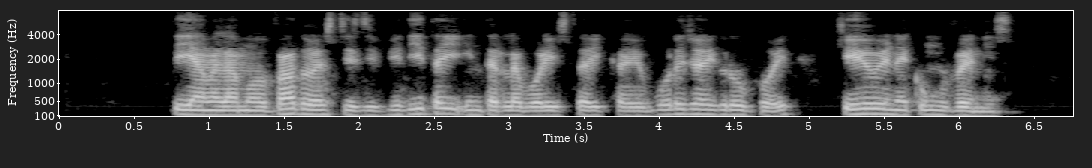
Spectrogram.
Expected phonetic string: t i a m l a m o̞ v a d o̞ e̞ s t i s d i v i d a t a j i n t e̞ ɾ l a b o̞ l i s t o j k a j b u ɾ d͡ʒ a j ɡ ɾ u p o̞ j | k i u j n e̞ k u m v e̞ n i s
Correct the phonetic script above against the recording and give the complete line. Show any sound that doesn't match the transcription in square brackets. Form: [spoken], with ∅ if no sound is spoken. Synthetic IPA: t i a m l a m o̞ v a d o̞ e̞ s t i s d i v i d [i] t a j i n t e̞ ɾ l a b o̞ [ɾ] i s t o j k a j b u ɾ d͡ʒ a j ɡ ɾ u p o̞ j | k i u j n e̞ k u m v e̞ n i s

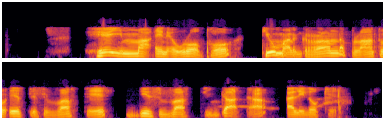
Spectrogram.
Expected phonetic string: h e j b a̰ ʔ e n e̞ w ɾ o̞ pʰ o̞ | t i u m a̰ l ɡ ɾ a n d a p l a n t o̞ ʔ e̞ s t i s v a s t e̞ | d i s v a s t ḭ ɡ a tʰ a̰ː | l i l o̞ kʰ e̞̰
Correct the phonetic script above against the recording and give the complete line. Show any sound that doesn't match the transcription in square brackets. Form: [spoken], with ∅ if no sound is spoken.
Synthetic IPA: h e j [m] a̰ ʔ e n e̞ w ɾ o̞ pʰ o̞ | t i u m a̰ l ɡ ɾ a n d a p l a n t o̞ ʔ e̞ s t i s v a s t e̞ | d i s v a s t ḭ ɡ a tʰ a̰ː | l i l o̞ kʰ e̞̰

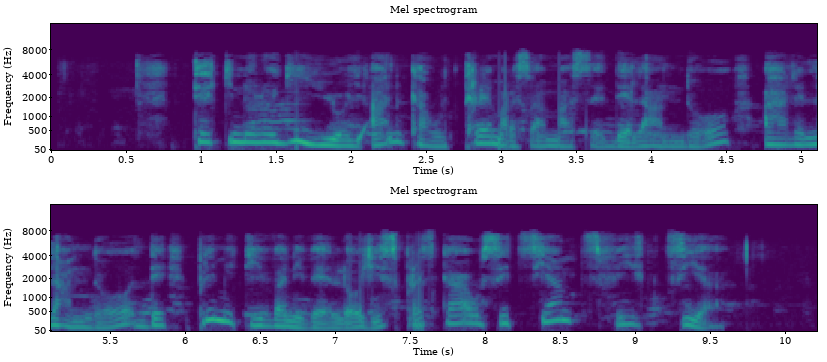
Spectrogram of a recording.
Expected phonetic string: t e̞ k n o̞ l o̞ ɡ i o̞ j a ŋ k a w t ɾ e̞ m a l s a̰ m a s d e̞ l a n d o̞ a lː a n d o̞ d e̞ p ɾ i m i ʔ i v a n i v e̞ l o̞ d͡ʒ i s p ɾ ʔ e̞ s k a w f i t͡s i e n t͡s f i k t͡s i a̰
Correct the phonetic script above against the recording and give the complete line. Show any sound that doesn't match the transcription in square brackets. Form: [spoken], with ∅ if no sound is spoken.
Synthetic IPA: t e̞ k n o̞ l o̞ ɡ i o̞ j a ŋ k a w t ɾ e̞ m a l s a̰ m a s d e̞ l a n d o̞ a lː a n d o̞ d e̞ p ɾ i m i [t] i v a n i v e̞ l o̞ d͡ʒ i s p ɾ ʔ e̞ s k a w [s] i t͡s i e n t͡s f i k t͡s i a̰

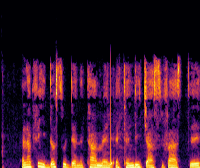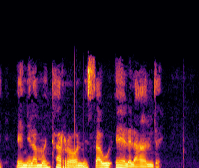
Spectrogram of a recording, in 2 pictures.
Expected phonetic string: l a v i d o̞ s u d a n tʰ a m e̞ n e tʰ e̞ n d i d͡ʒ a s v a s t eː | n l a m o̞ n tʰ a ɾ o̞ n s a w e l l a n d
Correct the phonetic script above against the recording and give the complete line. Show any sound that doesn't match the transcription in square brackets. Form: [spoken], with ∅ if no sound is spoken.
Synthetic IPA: l a v i d o̞ s u d [e] n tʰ a m e̞ n e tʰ e̞ n d i d͡ʒ a s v a s t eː | n l a m o̞ n tʰ a ɾ o̞ n s a w e l l a n d

